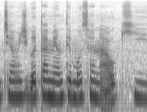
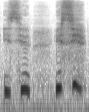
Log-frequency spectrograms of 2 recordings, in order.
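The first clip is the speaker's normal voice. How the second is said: slow, higher, worried what-if; retold sudden fear; 6 semitones higher, 4 dB louder than usual. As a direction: let a flash of fear slip into the question. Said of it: "me bateu um medo de". (medo repentino, lento e mais agudo)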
